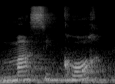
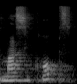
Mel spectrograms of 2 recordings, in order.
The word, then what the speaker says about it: Mercy Corps: So I told him in English, it's pronounced Mercy Corps. That's what Kenyan English pronounce it, Mercy Corps. But in French, which is the right pronunciation, it is Mercy Corps.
